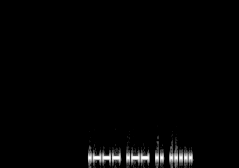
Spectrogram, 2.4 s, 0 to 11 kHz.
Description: Morse code, heard as a keyed tone, about 52 wpm, 700 Hz. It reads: JWI5
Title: Four Challenging Letter-Number Combinations 50wpm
